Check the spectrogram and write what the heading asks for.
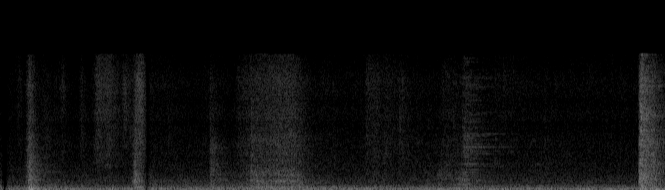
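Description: Handling sounds at an electric kitchen oven with a foil-covered baking pan: a few clicks and knocks of the oven door and pan, soft scraping and rubbing as the pan slides on the rack, and a sharper knock near the end.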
